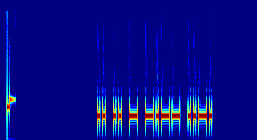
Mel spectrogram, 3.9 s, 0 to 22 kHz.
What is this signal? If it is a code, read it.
Morse code, heard as a keyed tone, about 30 wpm, 700 Hz. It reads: IITYF
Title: Code Groups - 5 Letters - 30wpm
